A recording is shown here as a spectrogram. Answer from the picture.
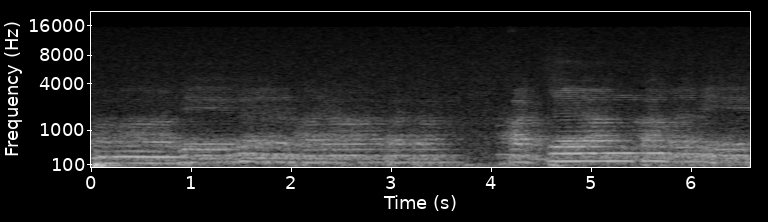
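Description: A Buddhist monk chanting solo into a microphone, in long held notes, pausing for breath about four seconds in and then resuming louder.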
